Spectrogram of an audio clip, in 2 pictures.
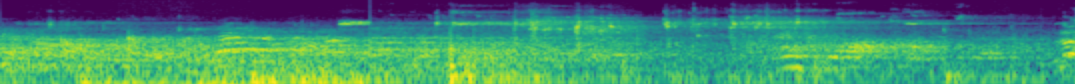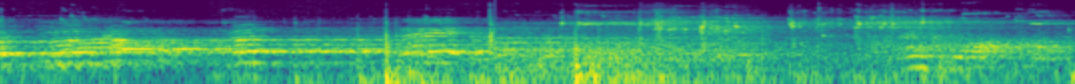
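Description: Basketball game sounds in a sports hall: a ball bouncing on the court, mixed with players' voices calling out.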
